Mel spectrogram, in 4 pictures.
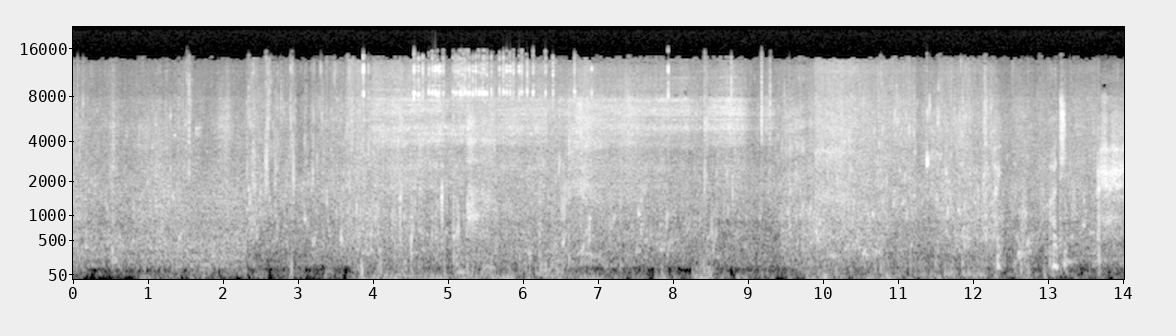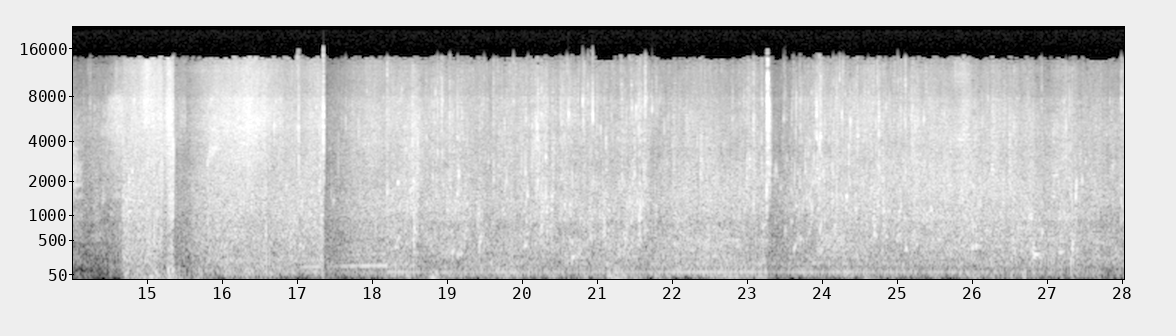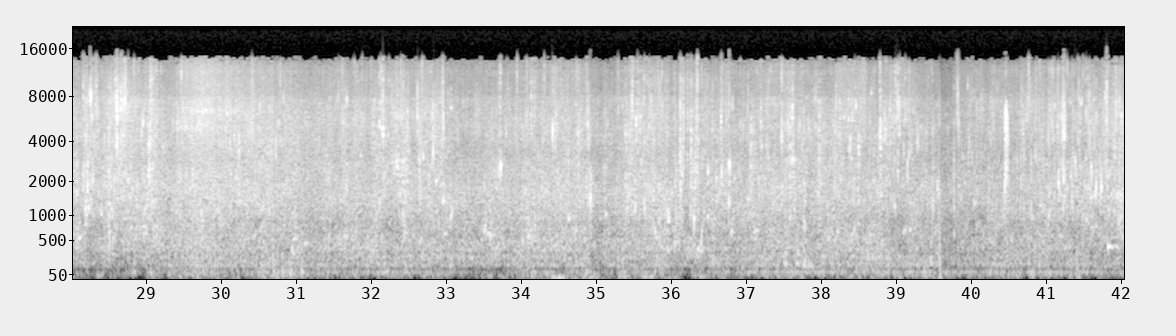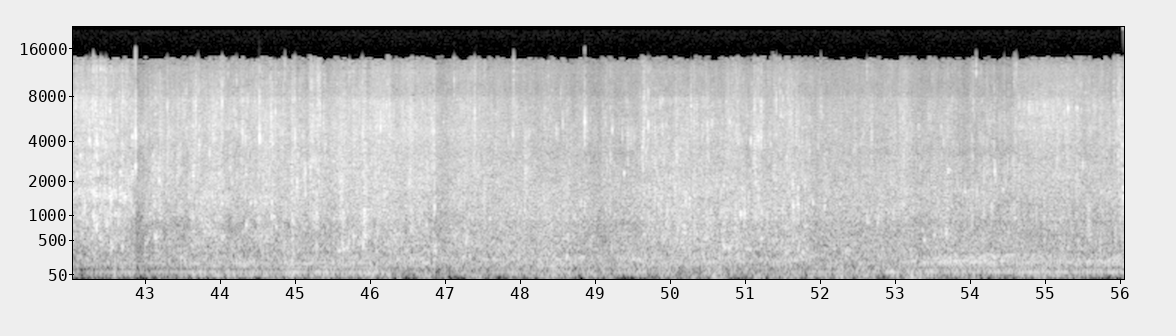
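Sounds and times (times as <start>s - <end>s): sea waves washing on concrete: 0.0s - 56.0s.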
